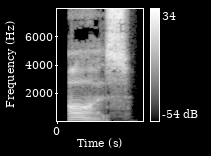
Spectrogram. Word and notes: oz.: American English

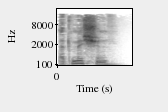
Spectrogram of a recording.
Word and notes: admission: British English

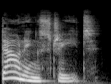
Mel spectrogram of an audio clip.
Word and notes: Downing Street: American English

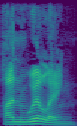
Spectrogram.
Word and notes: unwilling: American English

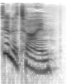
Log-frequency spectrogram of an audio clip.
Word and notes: dinner time: British English

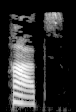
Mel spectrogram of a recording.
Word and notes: hots: British English

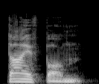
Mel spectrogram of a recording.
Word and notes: dive-bomb: British English

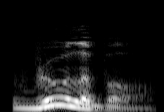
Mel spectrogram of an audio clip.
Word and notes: rulable: British English

